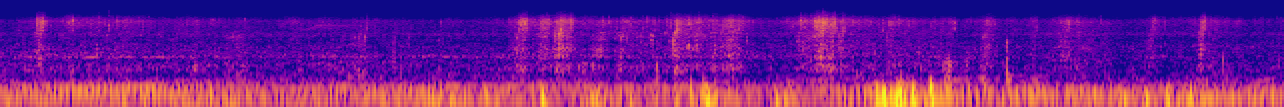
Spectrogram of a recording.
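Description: Rustling and crackling of grass and dry leaves, busiest in the middle, over a steady low rumble of wind on the microphone, with a dull thump about four and a half seconds in.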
